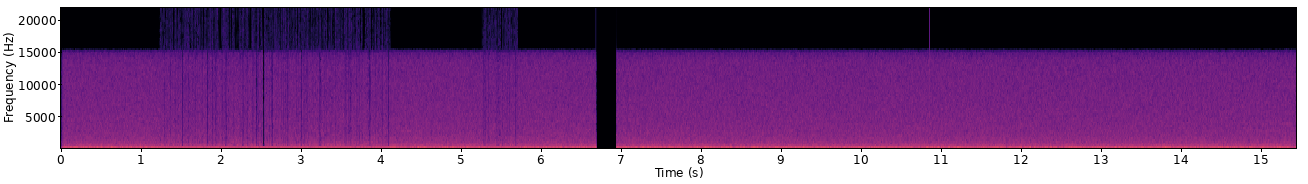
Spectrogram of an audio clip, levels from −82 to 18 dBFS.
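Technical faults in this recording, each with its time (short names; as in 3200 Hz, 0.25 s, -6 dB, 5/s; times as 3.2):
1.22–4.12 clipped -20 dBFS
5.25–5.73 clipped -20 dBFS
6.68–6.94 gap 0.257 s
10.85 pop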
